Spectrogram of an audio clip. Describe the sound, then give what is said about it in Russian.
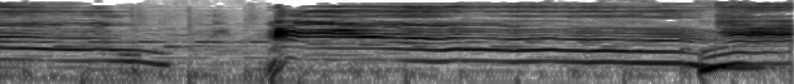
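A human voice imitates a cat with a few loud, drawn-out, tonal meows. The long middle meow wavers and slowly falls in pitch, and a last one starts with a sharp rise. “Мастер Виноградинка не стал ему и отвечать, а так мастерски замяукал, что армия мышей остановилась.”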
